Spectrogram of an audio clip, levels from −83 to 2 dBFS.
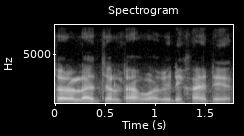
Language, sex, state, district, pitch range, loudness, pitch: Hindi, male, Arunachal Pradesh, Lower Dibang Valley, 90-95 Hz, -19 LUFS, 95 Hz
